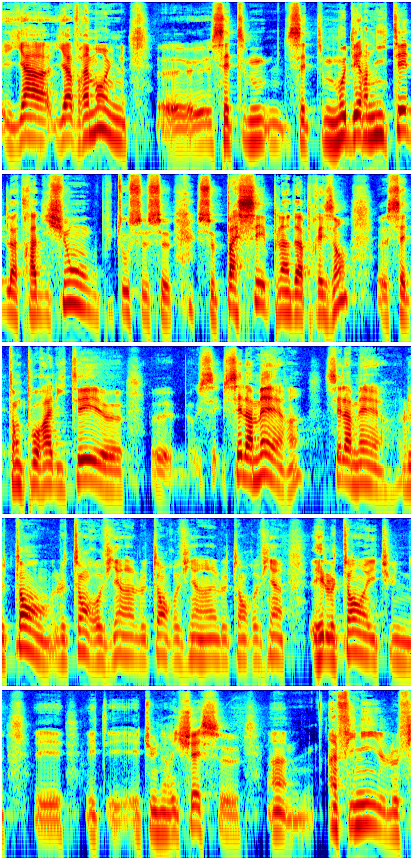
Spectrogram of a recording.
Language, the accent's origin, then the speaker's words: French; Martinique, France; quand j'étais gamin en Martinique, bon, là, je pêchais le lamby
